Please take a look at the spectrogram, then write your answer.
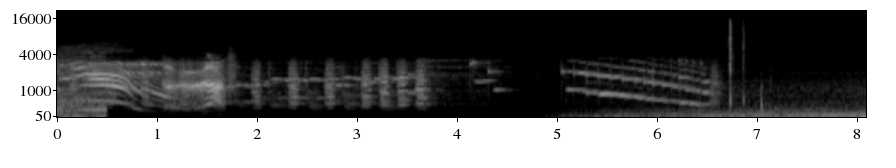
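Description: A cat in the video game Dark Dreams Don't Die gives a few close, clear meows, followed by a series of tonal electronic game sounds and a descending chime-like sweep.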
